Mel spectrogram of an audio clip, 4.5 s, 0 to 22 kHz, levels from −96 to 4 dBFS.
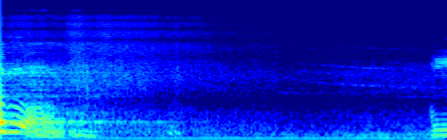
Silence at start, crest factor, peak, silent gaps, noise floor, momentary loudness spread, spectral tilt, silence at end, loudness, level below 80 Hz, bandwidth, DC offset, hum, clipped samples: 0 s; 24 dB; -20 dBFS; none; -65 dBFS; 27 LU; -5.5 dB/octave; 0 s; -43 LUFS; -66 dBFS; 16.5 kHz; under 0.1%; none; under 0.1%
